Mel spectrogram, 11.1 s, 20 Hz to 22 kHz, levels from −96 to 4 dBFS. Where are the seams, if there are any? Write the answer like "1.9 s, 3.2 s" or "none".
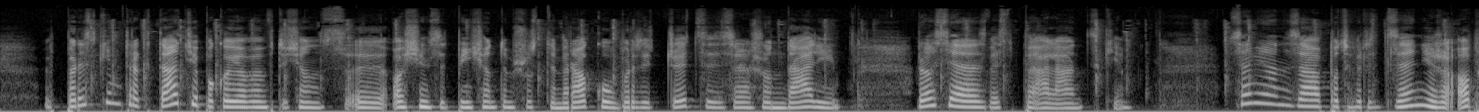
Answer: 6.9 s, 7.4 s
